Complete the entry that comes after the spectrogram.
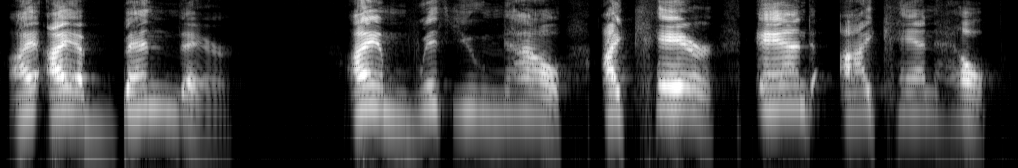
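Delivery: loud, high, impassioned pulpit voice; preaching at full force. Acted. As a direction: preach it out to the congregation. God's promise preached.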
